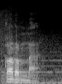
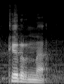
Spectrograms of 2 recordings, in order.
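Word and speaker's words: قِرْنَ: asim dan Abu Jafar itu membacanya qarna nah tujuh imam yang lain dalam qiraat asrah yang dipakai oleh kaum muslimin seluruh dunia itu membacanya waqirna Jadi bukan qarna tapi qirna nah qirna sama artinya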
